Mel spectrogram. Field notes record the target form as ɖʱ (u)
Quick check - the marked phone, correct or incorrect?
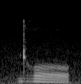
incorrect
